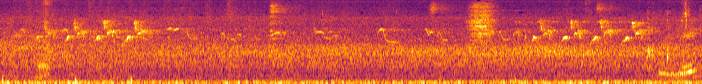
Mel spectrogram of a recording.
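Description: A small songbird singing a quick phrase of short high chirps, twice, about four and a half seconds apart, over a steady low rumble.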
